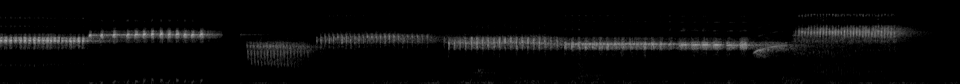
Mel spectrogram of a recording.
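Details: Yellow golden canary training song with varied sections: fast rolling trills at shifting pitches, a short buzzy dip, a swooping note and a final high bright trill.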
